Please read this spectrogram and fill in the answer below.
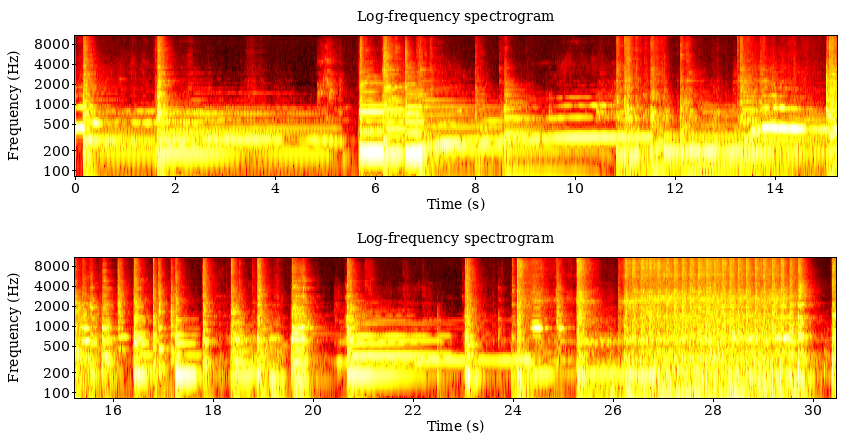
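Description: Free-improvised duet of acoustic guitar and shakuhachi: plucked guitar notes against long, sliding held tones. Near the end it turns into a dense, rapid flurry of strokes.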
